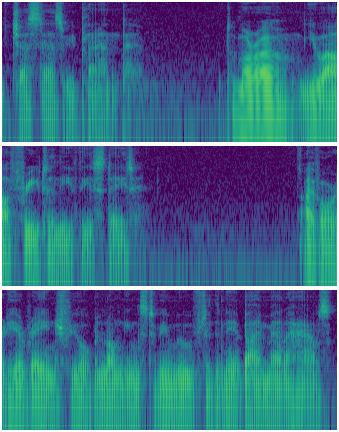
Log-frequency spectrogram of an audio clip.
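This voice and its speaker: Man acting a very deep, gravelly lovelorn gentleman husband. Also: full character voice. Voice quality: gravelly, husky. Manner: formal, old-fashioned, halting, earnest phrasing. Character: reserved aristocratic husband, formal, tender, secretly lovelorn. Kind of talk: intimate romantic audio roleplay, period drama.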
